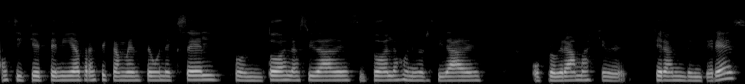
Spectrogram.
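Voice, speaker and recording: A woman's medium-pitched voice in a Latin American accent, dark and mellow in tone, with monotone, flat intonation at a moderate pace and a dry, close sound with no echo. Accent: non-Argentine Latin American Spanish. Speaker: tech company employee, immigrant speaker. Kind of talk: panel talk.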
